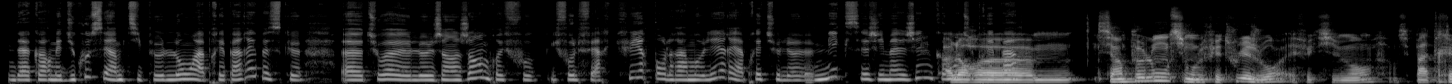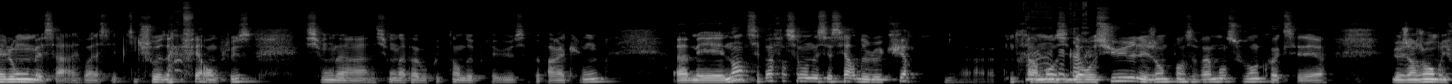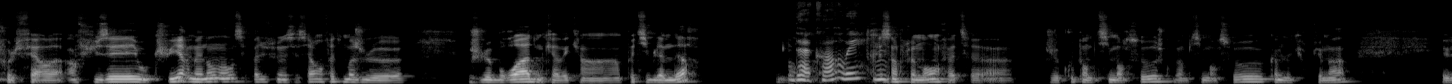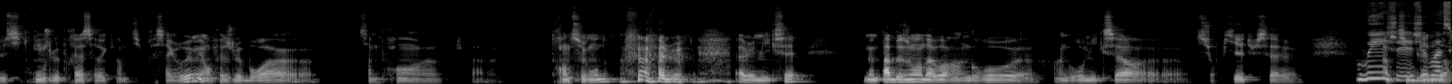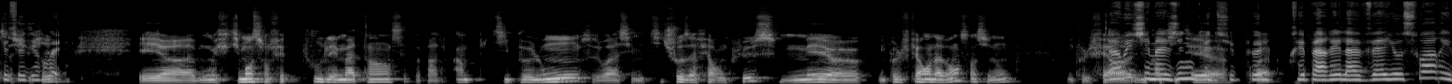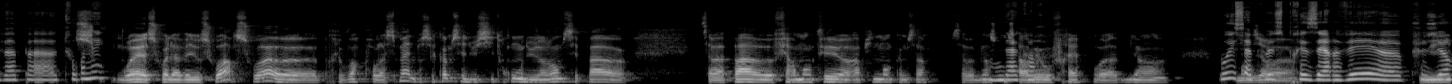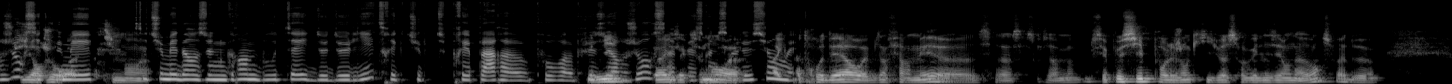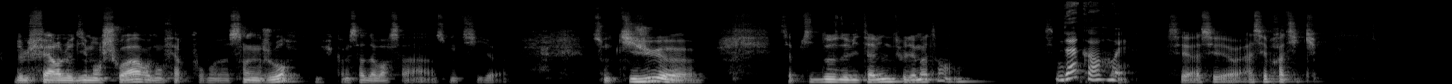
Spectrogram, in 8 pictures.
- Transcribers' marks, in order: stressed: "très"; laughing while speaking: "à"; laughing while speaking: "à le"; tapping; unintelligible speech
- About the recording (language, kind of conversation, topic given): French, podcast, Que fais-tu dans ta routine matinale pour bien démarrer la journée ?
